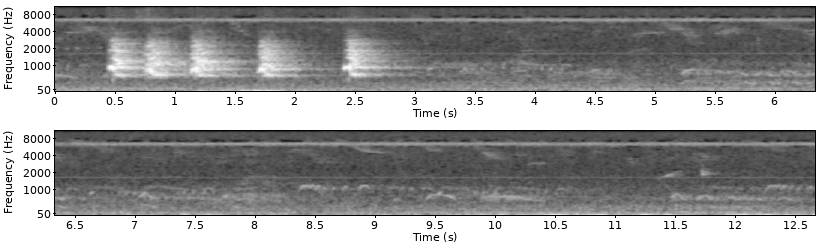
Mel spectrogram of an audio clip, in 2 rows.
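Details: Dog in Hawaiian Paradise Park, Hawaii, barking on Labor Day, September 2, 2024, as part of uncontrolled intermittent neighbourhood barking: four quick harsh barks in a burst, then a pause with faint birds and a steady high electrical whine.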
